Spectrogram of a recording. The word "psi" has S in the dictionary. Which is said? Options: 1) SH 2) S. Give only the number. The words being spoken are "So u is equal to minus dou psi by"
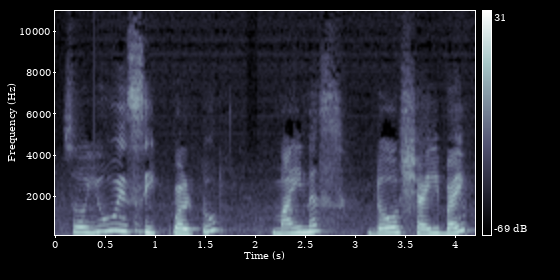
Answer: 1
